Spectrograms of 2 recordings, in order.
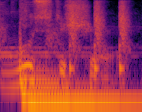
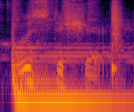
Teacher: you actually take out the first r sound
